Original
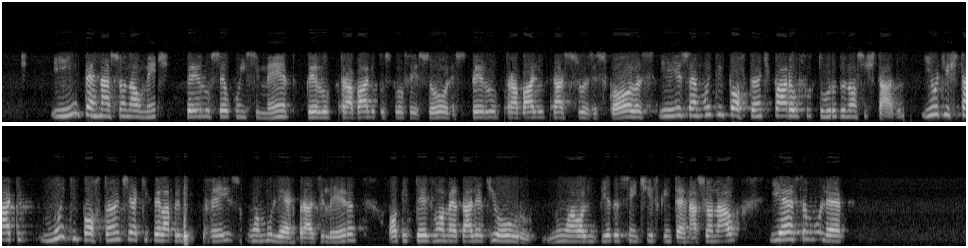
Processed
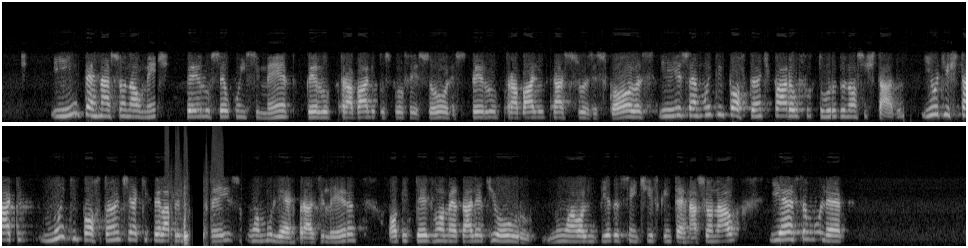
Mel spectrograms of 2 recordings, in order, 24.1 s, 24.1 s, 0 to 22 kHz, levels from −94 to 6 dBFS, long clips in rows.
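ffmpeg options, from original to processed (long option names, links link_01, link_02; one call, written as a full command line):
ffmpeg -i in.wav -filter_complex "[0:a]asplit=3[link_01][link_02][link_03];[link_01]afade=type=out:start_time=14.07:duration=0.02[link_04];[link_02]acrusher=bits=6:mix=0:aa=0.5,afade=type=in:start_time=14.07:duration=0.02,afade=type=out:start_time=14.8:duration=0.02[link_05];[link_03]afade=type=in:start_time=14.8:duration=0.02[link_06];[link_04][link_05][link_06]amix=inputs=3:normalize=0" out.wav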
